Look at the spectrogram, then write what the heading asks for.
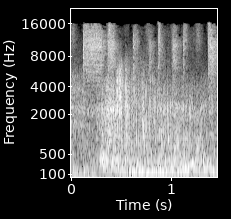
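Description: Bullets strike during a Soviet tank's entry into Budapest as a hotel comes under fire: a loud, dense burst of cracking, booming impacts that runs almost continuously and ends abruptly.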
